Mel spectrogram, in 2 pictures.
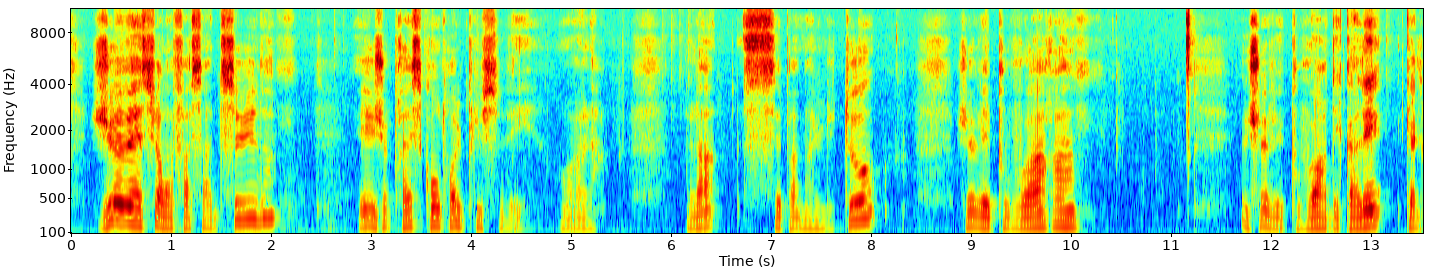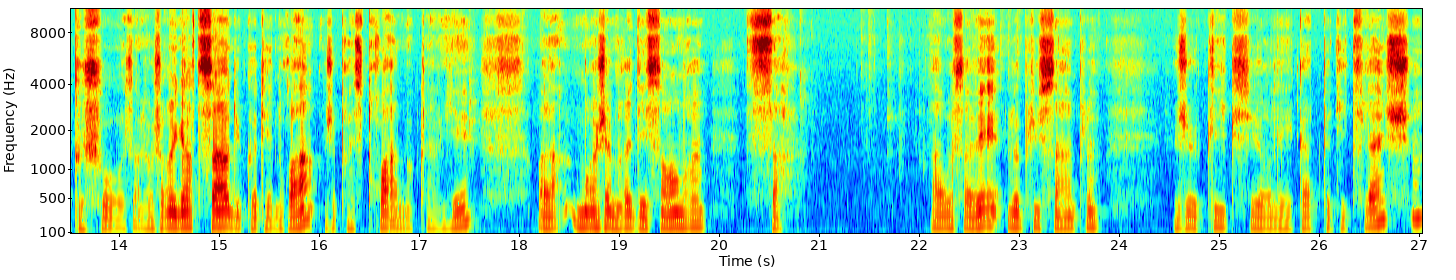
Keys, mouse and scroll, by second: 1.1 click, 3.6 ctrl+v, 5.1 scroll down 1, 6.0-8.2 drag, 9.7 scroll up 1, 10.7-12.4 drag, 16.4 KP_3, 17.1 scroll up 1, 17.5 right click, 18.5-18.8 scroll up 1, 19.0 right click, 21.7 click, 22.3 scroll down 1, 22.8-23.7 right drag, 26.3 click.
